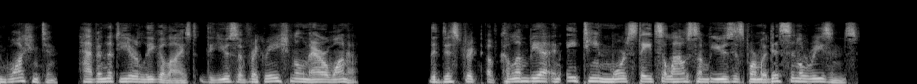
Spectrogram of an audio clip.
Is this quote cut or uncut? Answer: cut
